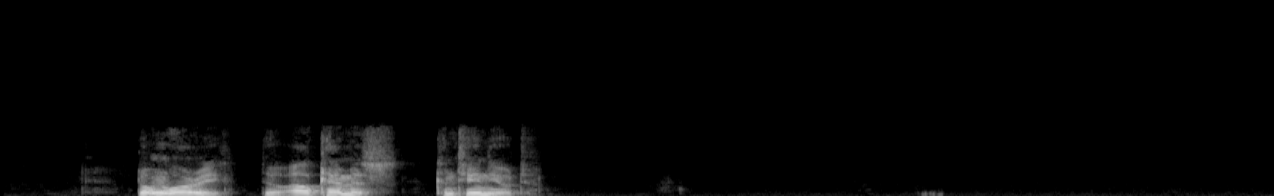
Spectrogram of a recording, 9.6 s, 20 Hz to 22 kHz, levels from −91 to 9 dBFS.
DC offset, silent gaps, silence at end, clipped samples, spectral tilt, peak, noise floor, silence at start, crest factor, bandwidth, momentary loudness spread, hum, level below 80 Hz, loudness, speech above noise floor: under 0.1%; none; 5.7 s; under 0.1%; -8.5 dB/octave; -2 dBFS; -84 dBFS; 1.05 s; 18 dB; 7.2 kHz; 15 LU; none; -66 dBFS; -16 LUFS; 69 dB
